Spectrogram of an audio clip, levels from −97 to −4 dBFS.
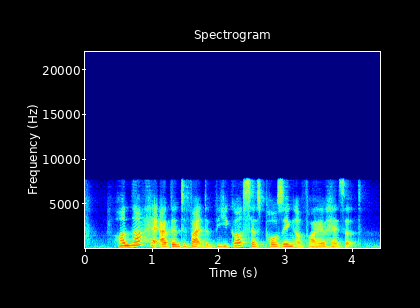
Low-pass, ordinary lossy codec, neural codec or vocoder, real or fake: none; none; codec, 16 kHz, 0.3 kbps, FocalCodec; fake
